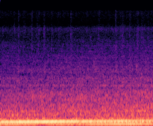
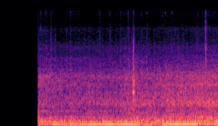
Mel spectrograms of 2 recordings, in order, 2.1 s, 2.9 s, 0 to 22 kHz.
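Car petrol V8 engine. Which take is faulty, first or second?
second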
